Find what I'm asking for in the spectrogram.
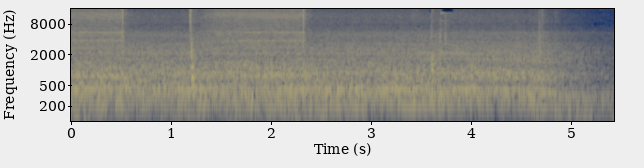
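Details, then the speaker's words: Hobart 135 MIG welder wire feed motor, which used to slow and stop after a few seconds, now running at an even, steady buzzing whir with the PTC thermistor bypassed, confirming the thermistor as the fault. "you could hear that bypassing that thermistor basically takes care of the issue"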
